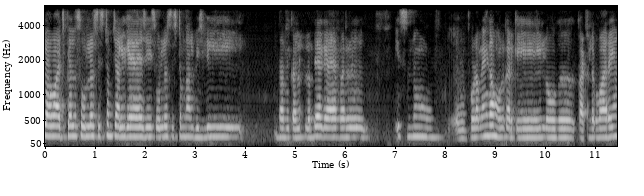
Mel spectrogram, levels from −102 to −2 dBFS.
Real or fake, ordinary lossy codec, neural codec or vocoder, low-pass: fake; none; codec, 16 kHz, 4 kbps, FreqCodec, smaller model; 5.4 kHz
